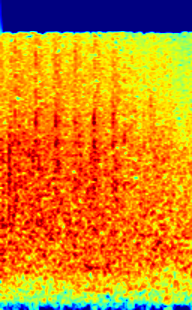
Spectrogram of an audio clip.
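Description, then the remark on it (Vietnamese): A steady, dense patter of many hands clapping together, a sustained round of applause to welcome some brothers and sisters, holding at an even level throughout with no voices over it. “Một tràng pháo tay để chúng ta đón chào những anh chị em ấy.”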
